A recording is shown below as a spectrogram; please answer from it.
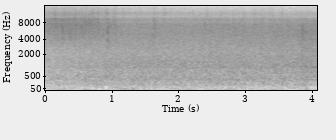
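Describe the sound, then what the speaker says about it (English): Heavy rain pours down on a roof in a dense, steady hiss, loud and unbroken throughout with no voices. "It's raining out pretty hard"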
